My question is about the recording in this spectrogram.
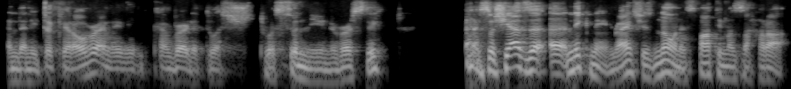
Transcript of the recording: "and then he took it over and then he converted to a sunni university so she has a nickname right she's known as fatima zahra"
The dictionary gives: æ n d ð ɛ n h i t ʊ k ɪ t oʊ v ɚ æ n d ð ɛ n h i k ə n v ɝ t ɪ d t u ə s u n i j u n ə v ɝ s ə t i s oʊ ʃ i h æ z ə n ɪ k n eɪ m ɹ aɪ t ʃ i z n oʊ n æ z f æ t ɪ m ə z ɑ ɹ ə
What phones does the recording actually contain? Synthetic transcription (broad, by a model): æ n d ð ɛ n h i t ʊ k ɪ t oʊ v ɚ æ n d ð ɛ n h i k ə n v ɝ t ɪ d t u ə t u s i j u n ə v ɝ s ə t i s oʊ ʃ i h æ z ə n ɪ k n eɪ m ɹ aɪ t ʃ i z n oʊ n æ z f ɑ t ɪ m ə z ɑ ɹ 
